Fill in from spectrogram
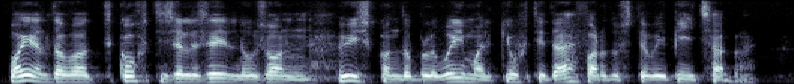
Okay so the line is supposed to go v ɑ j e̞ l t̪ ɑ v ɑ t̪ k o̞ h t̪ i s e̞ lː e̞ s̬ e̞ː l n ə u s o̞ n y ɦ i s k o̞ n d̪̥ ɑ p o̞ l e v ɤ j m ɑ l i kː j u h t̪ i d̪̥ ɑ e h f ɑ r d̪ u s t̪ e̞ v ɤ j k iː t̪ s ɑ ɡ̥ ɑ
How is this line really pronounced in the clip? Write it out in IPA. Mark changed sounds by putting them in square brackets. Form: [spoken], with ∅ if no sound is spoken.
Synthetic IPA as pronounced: v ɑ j e̞ l [d̪] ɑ v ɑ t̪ k o̞ h t̪ i s e̞ lː e̞ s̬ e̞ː l n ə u s o̞ n y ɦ i s k o̞ n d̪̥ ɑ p o̞ l e v ɤ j m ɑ l i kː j u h t̪ i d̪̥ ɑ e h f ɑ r d̪ u s t̪ e̞ v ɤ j [p] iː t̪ s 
